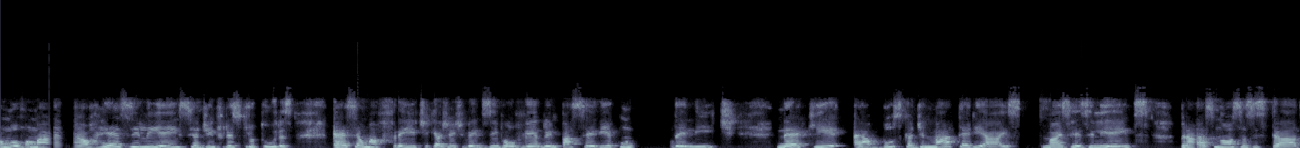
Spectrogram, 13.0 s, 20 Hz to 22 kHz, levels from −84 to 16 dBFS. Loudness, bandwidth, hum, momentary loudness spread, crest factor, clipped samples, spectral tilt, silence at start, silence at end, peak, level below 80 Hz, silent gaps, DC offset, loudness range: -18 LUFS; 8 kHz; none; 7 LU; 14 dB; under 0.1%; -4.5 dB/octave; 0 s; 0 s; -4 dBFS; -62 dBFS; none; under 0.1%; 2 LU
